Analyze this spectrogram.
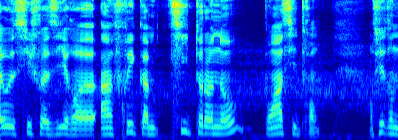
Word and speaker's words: citrono: Ou on pourrait aussi choisir un fruit comme Citrono pour un citron.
